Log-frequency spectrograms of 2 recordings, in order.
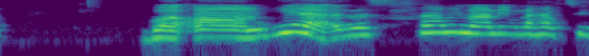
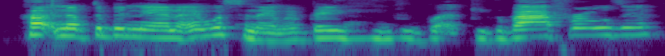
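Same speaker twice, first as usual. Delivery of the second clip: ordinary talk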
